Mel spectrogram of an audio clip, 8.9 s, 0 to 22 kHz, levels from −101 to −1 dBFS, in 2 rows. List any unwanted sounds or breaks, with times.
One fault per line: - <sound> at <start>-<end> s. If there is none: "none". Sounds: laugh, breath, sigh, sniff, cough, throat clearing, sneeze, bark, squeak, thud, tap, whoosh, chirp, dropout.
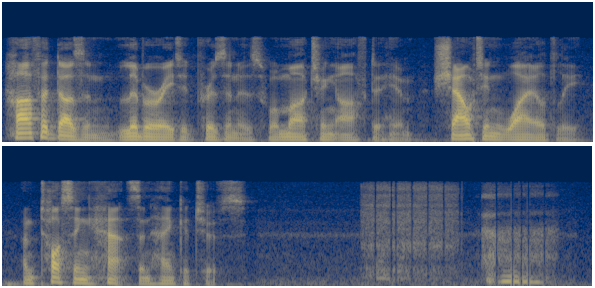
- sigh at 7.1-8.7 s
